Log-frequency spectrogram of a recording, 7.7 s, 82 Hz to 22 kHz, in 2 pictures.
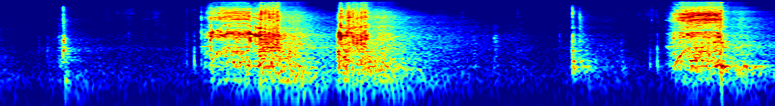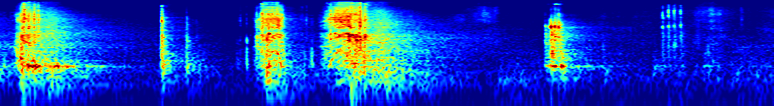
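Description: Strut mounting nuts on a 2009-2010 Pontiac Vibe are tightened with a power tool, loud close bursts of whirring and ratcheting in several short runs separated by brief pauses.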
